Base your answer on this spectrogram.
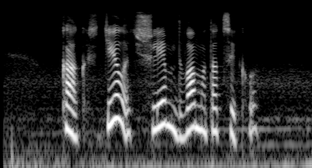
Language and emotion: Russian, neutral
